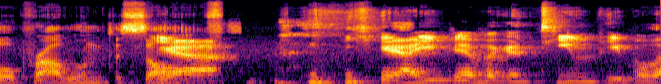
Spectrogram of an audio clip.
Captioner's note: laughs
